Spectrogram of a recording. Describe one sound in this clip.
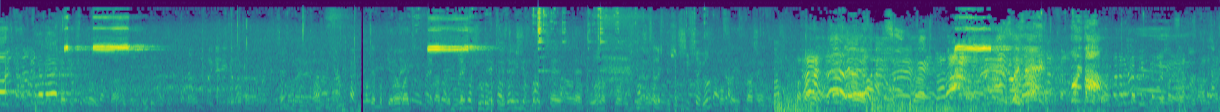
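Players shout to each other outdoors, from a distance.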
